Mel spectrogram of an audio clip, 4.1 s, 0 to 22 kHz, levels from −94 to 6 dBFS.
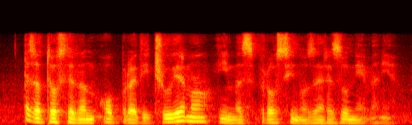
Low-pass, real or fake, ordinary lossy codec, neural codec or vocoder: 7.2 kHz; fake; none; codec, 16 kHz in and 24 kHz out, 0.6 kbps, FocalCodec, streaming, 4096 codes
